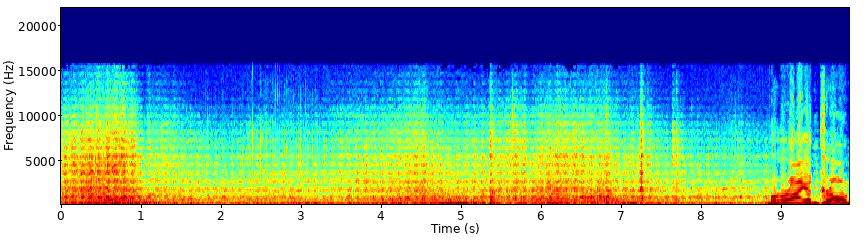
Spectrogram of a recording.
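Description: Race car engines roar as cars speed around a dirt track.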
